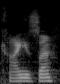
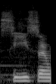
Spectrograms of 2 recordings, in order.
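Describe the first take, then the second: First: It begins with a hard K sound. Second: It begins with a soft S sound. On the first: "it is pronounced more like Kaiser" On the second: "we pronounce it Caesar"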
